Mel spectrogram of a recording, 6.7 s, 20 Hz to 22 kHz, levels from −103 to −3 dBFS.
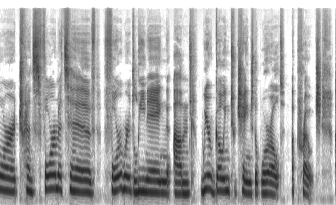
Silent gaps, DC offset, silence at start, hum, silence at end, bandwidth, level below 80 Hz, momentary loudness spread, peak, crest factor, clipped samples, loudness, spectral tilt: none; under 0.1%; 0 s; none; 0.1 s; 19.5 kHz; -74 dBFS; 5 LU; -2 dBFS; 20 dB; under 0.1%; -21 LUFS; -3.5 dB/octave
